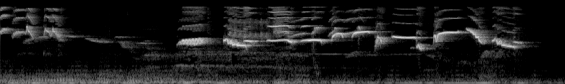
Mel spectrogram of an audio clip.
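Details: Oriental magpie-robin, played as a lure to get another bird singing, opens softly, then breaks into a rhythmic string of loud whistled notes, each sliding and twisting, roughly two per second, with a quiet hum behind.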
